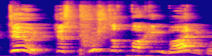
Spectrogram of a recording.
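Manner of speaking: high, loud, slow exasperated "dude"; imitating a fed-up coworker yelling. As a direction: shout it out, fed up and drawn out. Exasperated quote to slow client.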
